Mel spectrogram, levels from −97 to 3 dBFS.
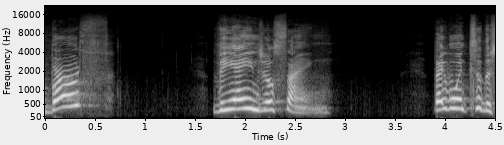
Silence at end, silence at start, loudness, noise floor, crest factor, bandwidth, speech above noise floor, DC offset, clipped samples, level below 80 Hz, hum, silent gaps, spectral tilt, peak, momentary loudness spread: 0 s; 0 s; -17 LUFS; -79 dBFS; 16 dB; 12.5 kHz; 62 dB; under 0.1%; under 0.1%; -72 dBFS; none; none; -3.5 dB/octave; -4 dBFS; 12 LU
